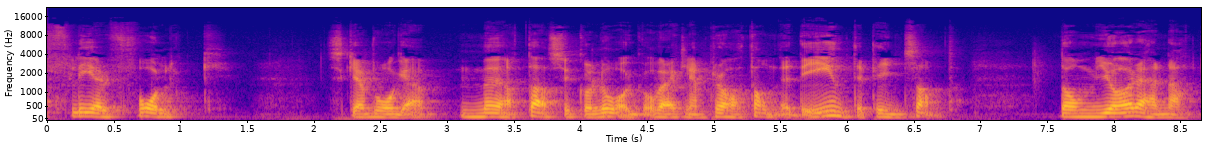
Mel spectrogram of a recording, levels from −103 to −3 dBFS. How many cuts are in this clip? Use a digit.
0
